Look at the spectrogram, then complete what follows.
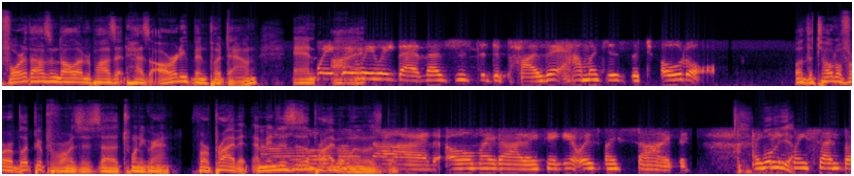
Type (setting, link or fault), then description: link, phone line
